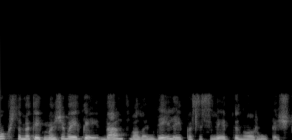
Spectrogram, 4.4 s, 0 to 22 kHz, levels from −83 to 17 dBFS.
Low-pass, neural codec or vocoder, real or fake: 7.2 kHz; vocoder, 22.05 kHz, 80 mel bands, WaveNeXt; fake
